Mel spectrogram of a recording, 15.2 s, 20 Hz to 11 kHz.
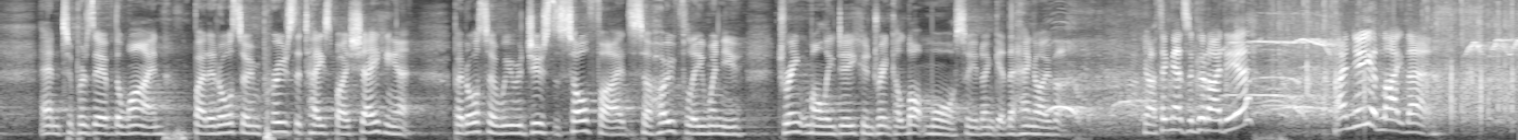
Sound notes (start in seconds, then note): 10.5 cheers; 14.9 applause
